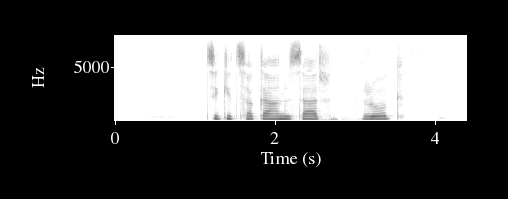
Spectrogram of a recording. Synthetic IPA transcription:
t͡sikit̪sʰʌkaʌnusarː | oɡ

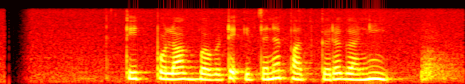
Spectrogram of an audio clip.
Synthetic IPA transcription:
t̪it̪̚polak̚baʋəʈəʔit̪ənəpat̪kəɾəɡaniː

